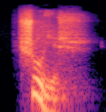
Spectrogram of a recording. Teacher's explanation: В слове чуешь твердый ч и ш.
